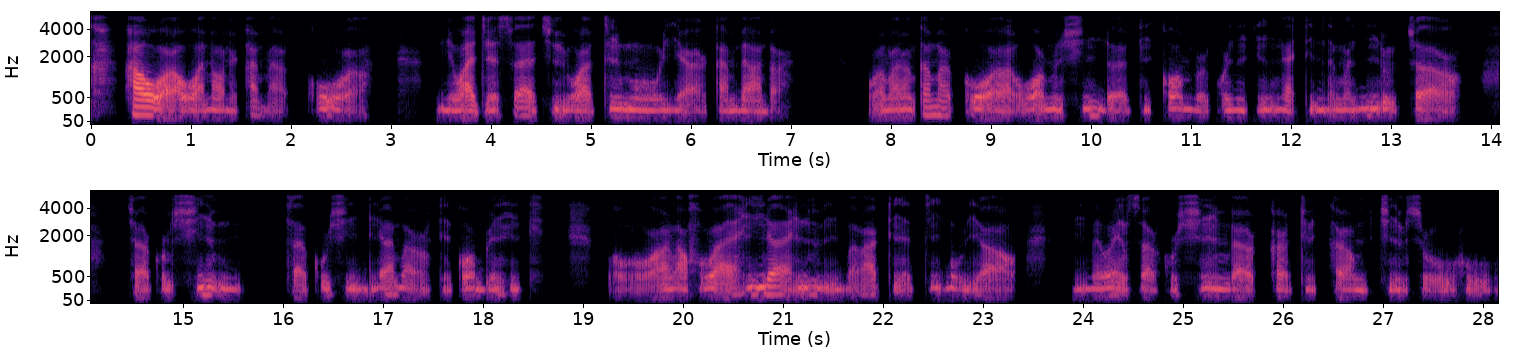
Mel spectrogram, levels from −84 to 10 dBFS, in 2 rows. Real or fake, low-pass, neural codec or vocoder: fake; 5.4 kHz; autoencoder, 44.1 kHz, a latent of 192 numbers a frame, MeloTTS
